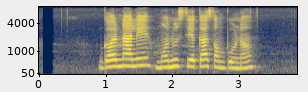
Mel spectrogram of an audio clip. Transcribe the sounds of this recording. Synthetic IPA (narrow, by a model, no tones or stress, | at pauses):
ɡʌrnalemʌnusjʌkasʌmpurnʌ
